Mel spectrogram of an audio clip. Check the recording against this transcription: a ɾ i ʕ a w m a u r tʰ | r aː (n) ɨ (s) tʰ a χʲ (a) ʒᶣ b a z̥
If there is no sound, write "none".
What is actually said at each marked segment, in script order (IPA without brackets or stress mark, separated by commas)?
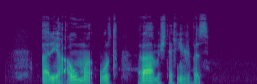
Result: m, ʃ, i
